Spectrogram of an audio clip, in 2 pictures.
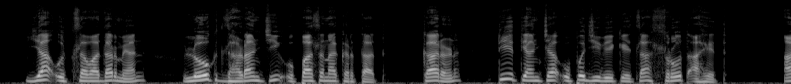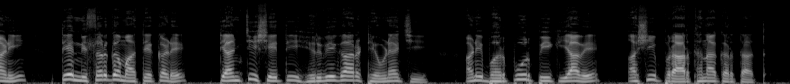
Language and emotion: Marathi, neutral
